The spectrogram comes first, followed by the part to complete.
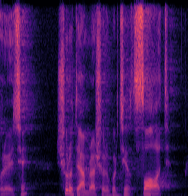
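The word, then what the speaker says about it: ص: শুরুতে আমরা শুরু করছি সদ। সদ হরফটি পুর হরফ। মোটা হরফ উচ্চারণ ক্ষেত্রে মোটা করে পড়তে হবে এবং উচ্চারণ করার সময় তিন আলিফ টেনে পড়তে হবে। আপনারা আমার সাথে বলুন সদ আবার বলুন সদ।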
